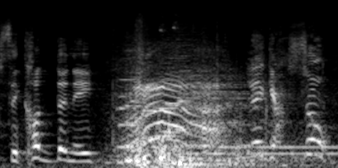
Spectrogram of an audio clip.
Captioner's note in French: il crie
